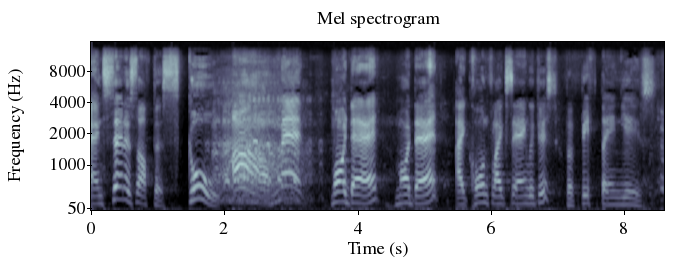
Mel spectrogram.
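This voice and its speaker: In an Australian accent, a man speaks very slowly at a high pitch with lively intonation. Noticeable background noise sits behind him. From Australia, arrived from Vietnam at nine. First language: Vietnamese. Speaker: comedian. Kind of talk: stand-up. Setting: stage with audience. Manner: animated.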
